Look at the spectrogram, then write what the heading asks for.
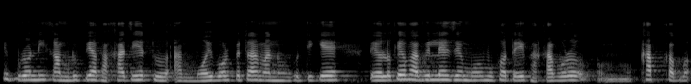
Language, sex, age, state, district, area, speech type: Assamese, female, 45-60, Assam, Barpeta, rural, spontaneous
